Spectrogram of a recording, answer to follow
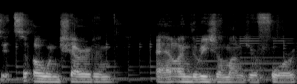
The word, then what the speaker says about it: Eoin Sheridan: Yes, as Prakesh correctly pronounced my name, it's Eoin Sheridan.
